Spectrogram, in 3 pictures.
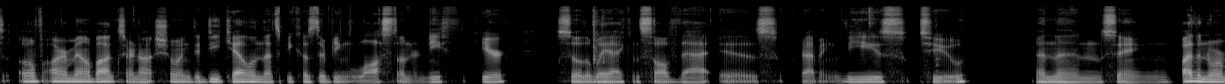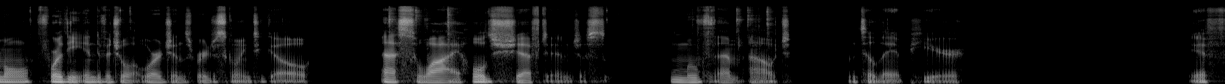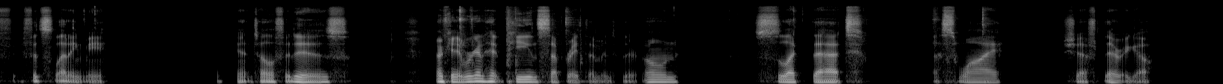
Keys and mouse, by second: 2.6-3.6 middle drag, 3.9-5.7 drag, 6.0 Tab, 7.1-9.5 drag, 9.5 Tab, 9.8-14.3 drag, 14.3-16.1 middle drag, 16.2 s, 18.5-19.6 drag, 18.8 middle click, 19.7 s, 25.7 click, 25.7-29.1 middle drag, 29.1 p, 30.2 Tab, 31.8 click, 32.5-34.0 drag, 33.8 s.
